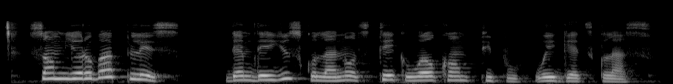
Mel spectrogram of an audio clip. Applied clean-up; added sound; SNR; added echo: none; none; none; none.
